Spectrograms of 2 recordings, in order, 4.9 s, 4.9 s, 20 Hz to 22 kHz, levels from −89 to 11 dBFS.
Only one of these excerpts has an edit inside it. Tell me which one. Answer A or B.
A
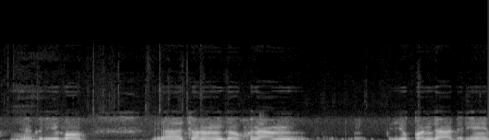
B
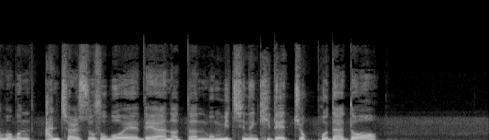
A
